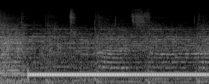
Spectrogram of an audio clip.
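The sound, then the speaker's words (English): A steady telephone line tone of a phone call being dialed starts abruptly and holds unbroken for nearly two seconds, loud, with no voices over it. “Let's give a call to my good buddy, the biggest LeBron James fan in the world, the one, the only Akron's native son”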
